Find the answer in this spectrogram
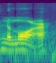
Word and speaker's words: Namor: But when I was on Facebook and Instagram, I saw somebody post a picture of Namor.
